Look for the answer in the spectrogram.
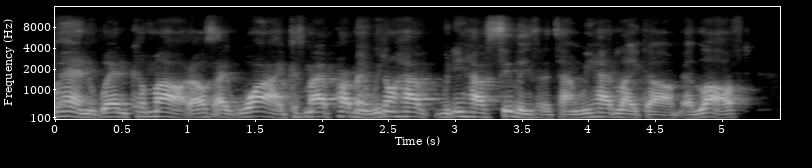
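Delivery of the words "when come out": mock yelling, slower pace. Telling how friends got home at midnight and called out, retelling a yell. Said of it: "they yelled like".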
